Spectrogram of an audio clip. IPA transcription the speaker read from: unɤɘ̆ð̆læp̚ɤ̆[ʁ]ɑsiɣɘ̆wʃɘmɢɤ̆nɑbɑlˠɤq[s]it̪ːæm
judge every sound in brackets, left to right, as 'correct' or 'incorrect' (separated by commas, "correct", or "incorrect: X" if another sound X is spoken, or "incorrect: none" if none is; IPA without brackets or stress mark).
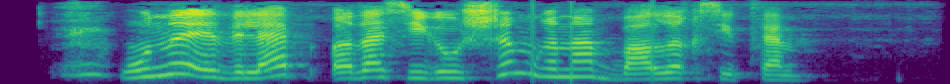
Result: incorrect: ð, correct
